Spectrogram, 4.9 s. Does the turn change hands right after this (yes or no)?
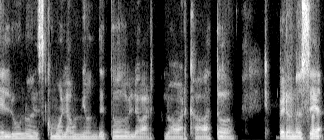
no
